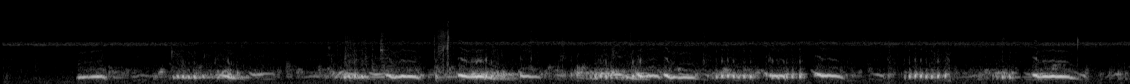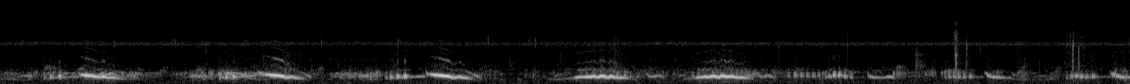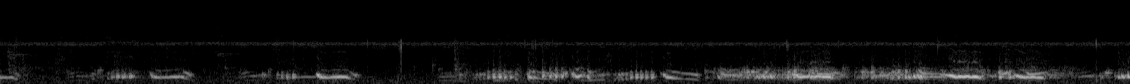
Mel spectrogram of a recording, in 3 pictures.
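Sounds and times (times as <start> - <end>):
faint high whine: 0.0 - 33.9
pigeons cooing: 0.8 - 33.9.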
